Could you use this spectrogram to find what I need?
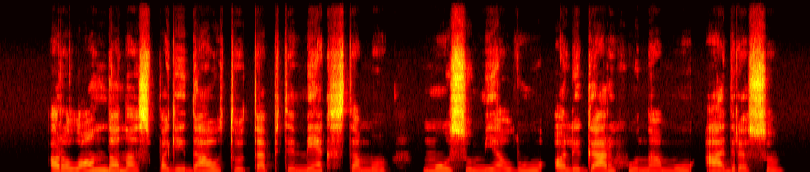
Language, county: Lithuanian, Panevėžys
